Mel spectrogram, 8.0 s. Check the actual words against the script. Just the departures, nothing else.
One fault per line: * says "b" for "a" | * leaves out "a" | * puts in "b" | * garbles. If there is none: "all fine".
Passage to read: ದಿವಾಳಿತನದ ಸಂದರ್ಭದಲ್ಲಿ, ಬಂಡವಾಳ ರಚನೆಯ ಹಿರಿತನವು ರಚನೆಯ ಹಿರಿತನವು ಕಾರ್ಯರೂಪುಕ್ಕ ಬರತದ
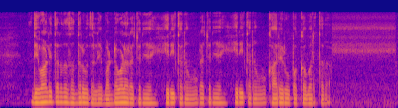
all fine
